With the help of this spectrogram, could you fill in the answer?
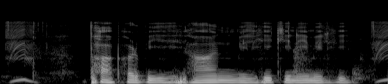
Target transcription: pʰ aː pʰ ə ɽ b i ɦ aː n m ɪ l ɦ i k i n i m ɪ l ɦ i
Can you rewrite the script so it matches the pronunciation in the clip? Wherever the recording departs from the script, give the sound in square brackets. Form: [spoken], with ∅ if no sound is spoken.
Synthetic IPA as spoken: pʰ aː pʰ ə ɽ b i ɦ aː n m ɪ l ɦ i k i n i m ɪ l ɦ i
